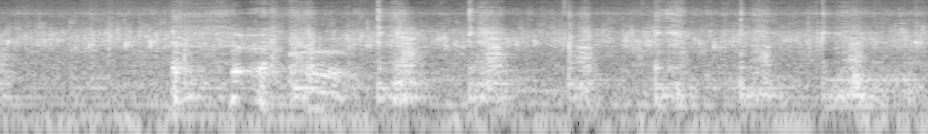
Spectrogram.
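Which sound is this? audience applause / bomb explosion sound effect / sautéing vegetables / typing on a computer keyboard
sautéing vegetables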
